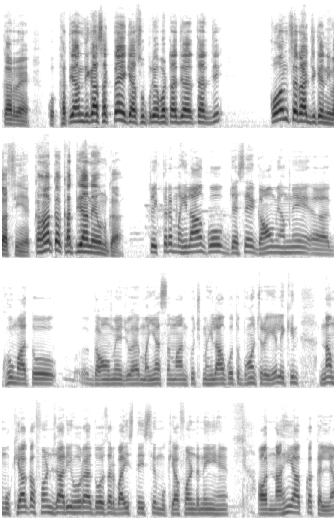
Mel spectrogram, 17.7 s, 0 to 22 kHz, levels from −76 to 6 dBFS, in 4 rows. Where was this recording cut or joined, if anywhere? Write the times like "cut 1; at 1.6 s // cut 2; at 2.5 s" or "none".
cut 1; at 6.2 s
